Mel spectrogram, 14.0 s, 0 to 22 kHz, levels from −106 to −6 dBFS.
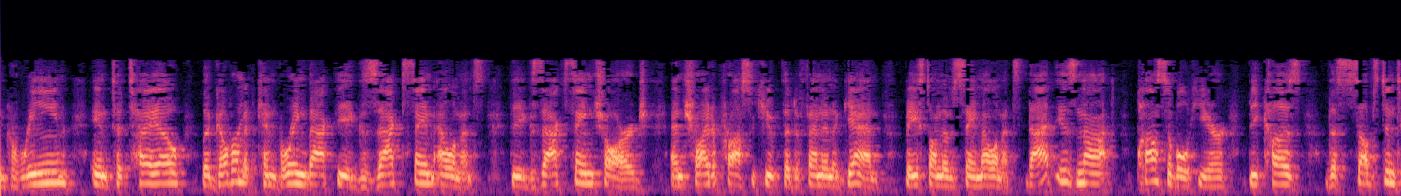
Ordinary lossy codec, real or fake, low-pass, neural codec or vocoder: MP3, 32 kbps; real; 7.2 kHz; none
